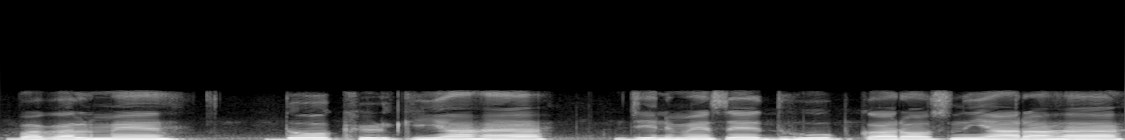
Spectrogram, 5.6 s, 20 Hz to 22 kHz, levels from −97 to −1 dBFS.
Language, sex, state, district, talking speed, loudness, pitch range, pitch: Hindi, male, Jharkhand, Garhwa, 140 wpm, -10 LUFS, 205-220 Hz, 210 Hz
